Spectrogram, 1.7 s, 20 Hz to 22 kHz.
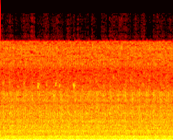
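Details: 2013 Subaru Outback 2.5 with a cylinder 3 misfire: a deep, loud idle rumble with a slightly lumpy, uneven beat. Misfire at idle, cause not yet found.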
